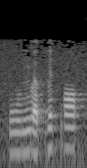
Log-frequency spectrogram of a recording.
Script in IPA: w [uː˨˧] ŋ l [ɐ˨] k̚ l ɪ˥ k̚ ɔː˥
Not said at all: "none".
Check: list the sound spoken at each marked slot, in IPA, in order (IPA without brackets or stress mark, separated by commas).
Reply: uː˨˧, ɐ˨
